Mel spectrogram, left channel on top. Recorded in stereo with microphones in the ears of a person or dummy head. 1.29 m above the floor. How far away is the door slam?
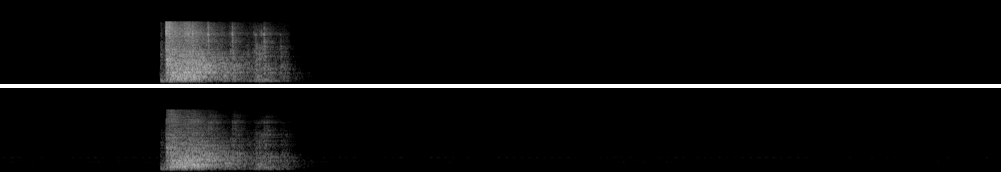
About 0.8 m.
